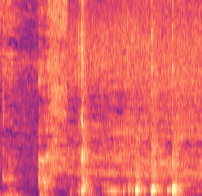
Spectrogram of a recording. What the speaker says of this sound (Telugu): ఇలా బాగా కలుపుకోవాలి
